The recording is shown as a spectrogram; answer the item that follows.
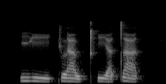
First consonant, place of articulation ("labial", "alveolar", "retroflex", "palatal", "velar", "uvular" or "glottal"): palatal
